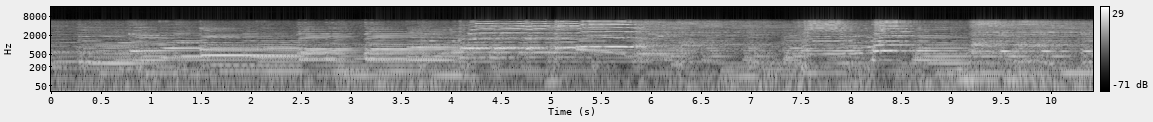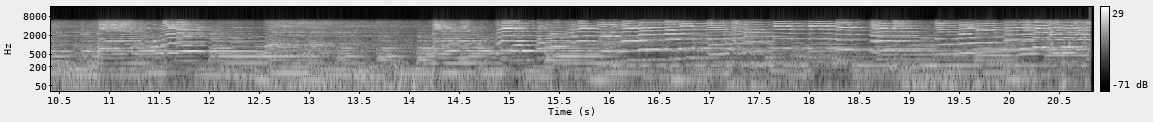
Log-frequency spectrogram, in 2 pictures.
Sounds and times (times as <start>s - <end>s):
Soundtrack music: 0.0s - 20.8s.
